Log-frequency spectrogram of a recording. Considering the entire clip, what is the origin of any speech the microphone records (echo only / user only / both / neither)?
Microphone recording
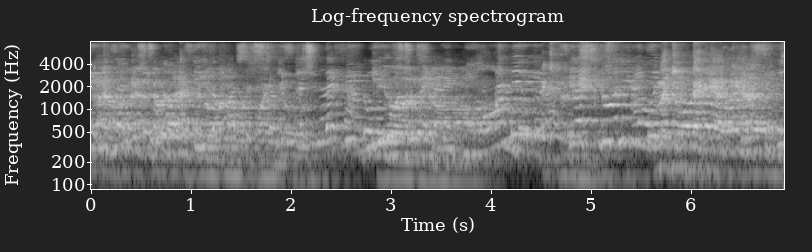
both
